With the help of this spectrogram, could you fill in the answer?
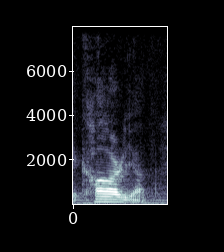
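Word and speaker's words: kārya: The term is karana, karya, kartri, and the karya has a long A. It's in the Devanagari, but the Devanagari on the Veda base is wrong. But in the book, it's a long A, karya, karana, karya, kartri.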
